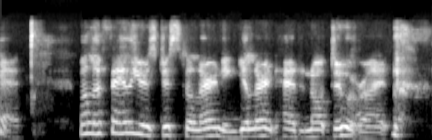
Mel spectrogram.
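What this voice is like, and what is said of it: Irish accent. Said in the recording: “it's a nice Irish accent”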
